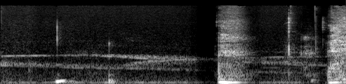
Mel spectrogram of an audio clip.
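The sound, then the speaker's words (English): A fire engine siren outside holds a thin, steady wail in the background, then fades out partway through as it moves further away, while a few sharp coughs or throat-clearing bursts break in over it. “Pardon all the sirens if people hear that in the background.”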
